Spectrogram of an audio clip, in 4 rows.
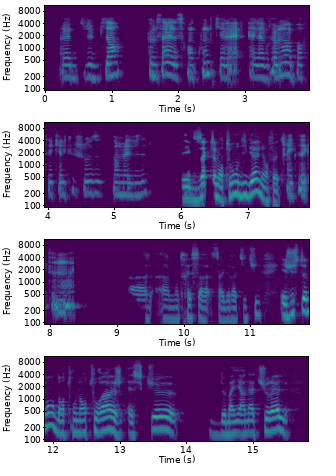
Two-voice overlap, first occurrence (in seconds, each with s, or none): none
